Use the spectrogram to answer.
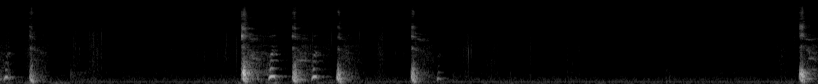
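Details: An adult with bad allergies and sneezing gives about nine short, sharp coughs, mostly in a quick run mid-clip, over faint room hum; they wonder if the cough is allergic; cough.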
